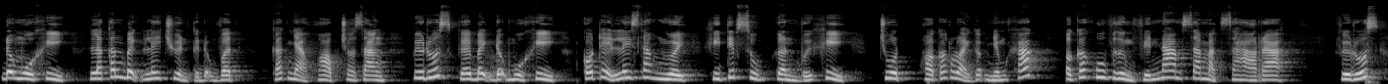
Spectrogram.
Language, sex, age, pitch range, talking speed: Vietnamese, female, 20-39, 210-290 Hz, 220 wpm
